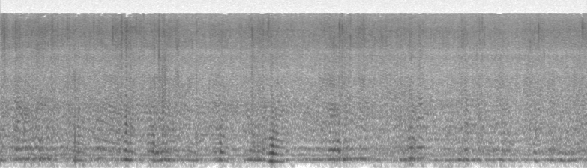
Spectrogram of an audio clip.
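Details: Honey bees buzzing inside their hive: a steady, dense hum centred low with stacked harmonic bands, swelling slightly around the middle and holding even throughout, with brief sharper knocks near four seconds.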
